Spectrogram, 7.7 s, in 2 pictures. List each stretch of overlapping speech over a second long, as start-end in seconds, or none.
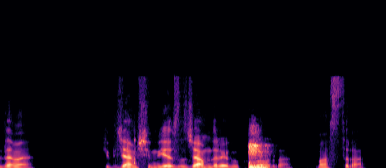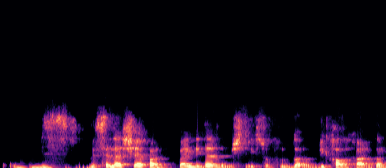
none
